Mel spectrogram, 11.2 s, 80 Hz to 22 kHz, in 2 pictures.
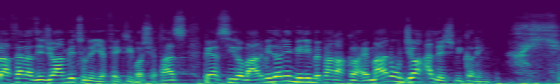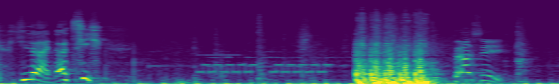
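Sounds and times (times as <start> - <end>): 
speech: 0.0 - 6.8, 10.2 - 11.0
faint steady hum: 0.0 - 9.2
landline telephone ringing with a rattling bell: 7.4 - 9.1.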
